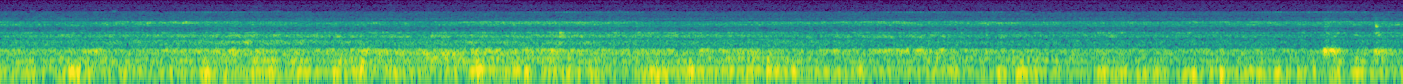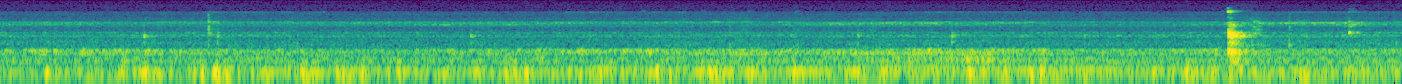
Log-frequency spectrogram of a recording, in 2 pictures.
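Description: Near silence: faint room tone, with one short click near the end.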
